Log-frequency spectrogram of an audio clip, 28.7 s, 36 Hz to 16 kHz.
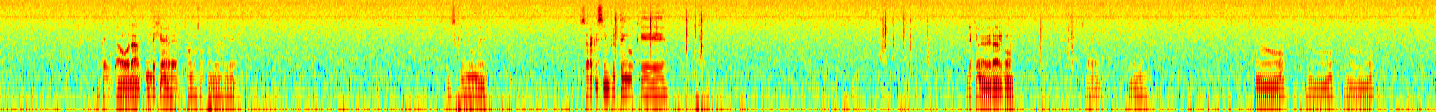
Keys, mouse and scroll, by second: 0.3-1.5 drag, 3.7 click, 6.0 click, 7.7 click, 8.3 click, 9.1-12.1 drag, 12.3 Tab, 13.0 Tab, 13.9 ctrl+2, 14.8-17.6 drag, 17.7 ctrl+z, 19.3 click, 21.3 ctrl+2, 26.7 click, 28.3 click.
